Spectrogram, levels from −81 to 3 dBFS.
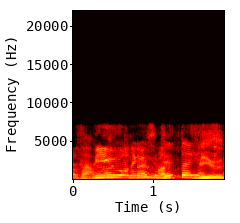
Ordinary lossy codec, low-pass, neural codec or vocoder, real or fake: none; 7.2 kHz; codec, 24 kHz, 6 kbps, HILCodec; fake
